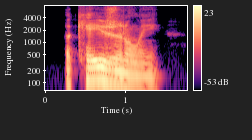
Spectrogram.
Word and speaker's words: occasionally: Rarely, occasionally. Occasionally tiene el sonido de j en medio con la S.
